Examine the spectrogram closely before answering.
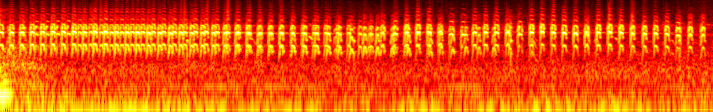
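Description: Male and female waterbirds trill together on a lake in a fast, high, rippling chatter that runs unbroken for several seconds, the rapid pulses overlapping and surging slightly, clear with no voices.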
